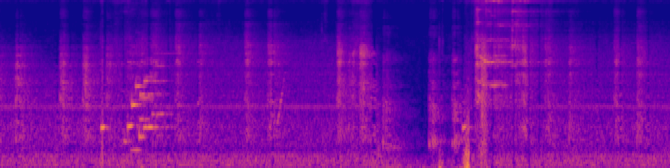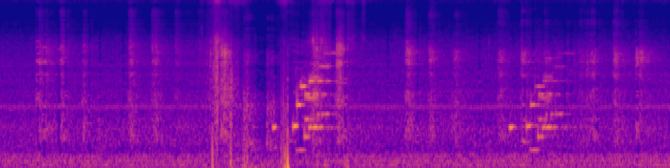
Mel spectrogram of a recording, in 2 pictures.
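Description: Short electronic chimes ring out from a game's menu.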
